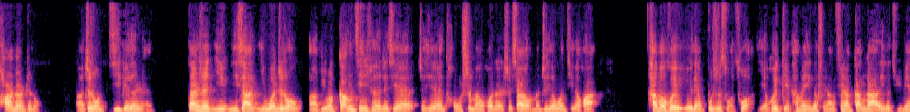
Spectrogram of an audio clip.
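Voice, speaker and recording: With a plain, everyday voice, a man of medium pitch talks at a fairly quick pace with ordinary pitch variation. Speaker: MBA student. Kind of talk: casual interview.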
